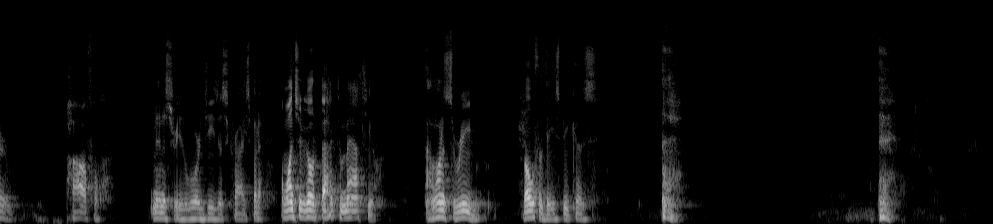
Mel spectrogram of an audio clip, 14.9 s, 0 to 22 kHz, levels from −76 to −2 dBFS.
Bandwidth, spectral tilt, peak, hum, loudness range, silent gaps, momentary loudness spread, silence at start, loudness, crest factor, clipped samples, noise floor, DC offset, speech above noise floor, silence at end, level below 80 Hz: 13.5 kHz; -7 dB/octave; -8 dBFS; none; 14 LU; none; 18 LU; 0 s; -30 LUFS; 24 dB; under 0.1%; -79 dBFS; under 0.1%; 50 dB; 1.45 s; -64 dBFS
